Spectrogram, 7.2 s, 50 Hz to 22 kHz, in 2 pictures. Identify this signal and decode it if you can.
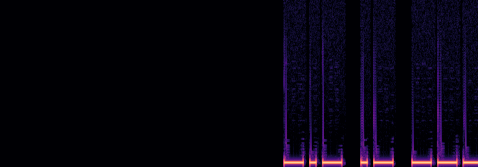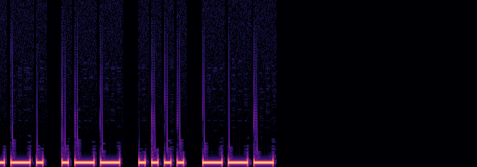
Morse code, heard as a keyed tone, about 25 wpm, 700 Hz. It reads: KA9WHO
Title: USA Call Signs - 6 Characters - Repeated 2x - 25wpm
